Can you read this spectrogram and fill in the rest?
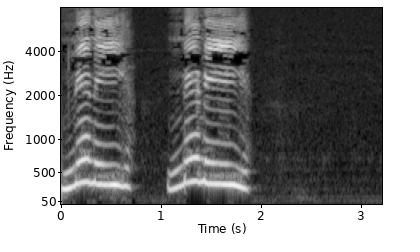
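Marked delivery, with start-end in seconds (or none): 0.0-1.9 high mock scream. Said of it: "Start screaming from my subconscious".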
